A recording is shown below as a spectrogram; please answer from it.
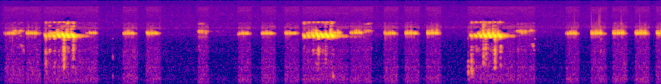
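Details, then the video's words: Katydid calling in a vegetable garden, so loud yet hidden from view: three harsh raspy bursts about every two and a half seconds, each a rapid rattling buzz, with quiet high chirping ticking between them. "Katydid calling in vegetable garden"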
